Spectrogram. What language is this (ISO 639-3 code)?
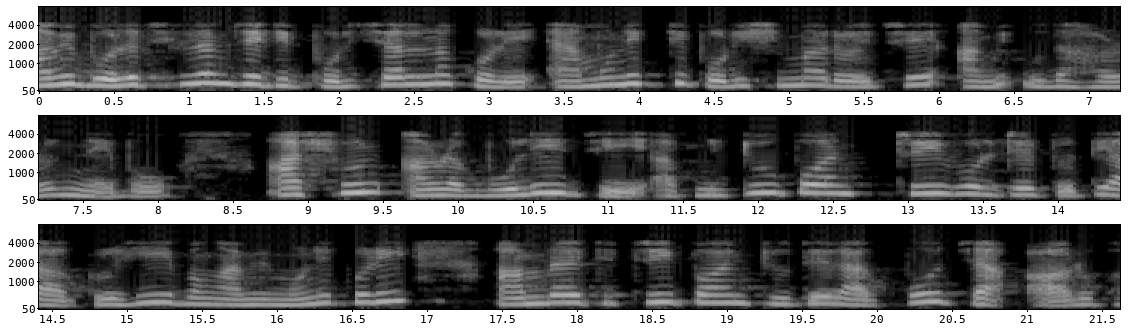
ben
